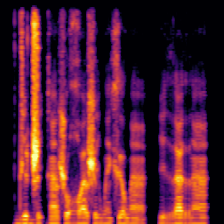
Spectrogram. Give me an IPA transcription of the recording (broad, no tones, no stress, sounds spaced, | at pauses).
d i ɖ͡ʐ i k æ̃ ʂ u ʁʷ æ ʂ i w ẽ xʲ ɒ w æ̃ | i r æ r æ̃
